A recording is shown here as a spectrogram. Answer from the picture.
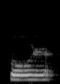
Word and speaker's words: pôle: So because there's an accent circumflex on the O, we pronounce it longer. Le pôle Nord.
